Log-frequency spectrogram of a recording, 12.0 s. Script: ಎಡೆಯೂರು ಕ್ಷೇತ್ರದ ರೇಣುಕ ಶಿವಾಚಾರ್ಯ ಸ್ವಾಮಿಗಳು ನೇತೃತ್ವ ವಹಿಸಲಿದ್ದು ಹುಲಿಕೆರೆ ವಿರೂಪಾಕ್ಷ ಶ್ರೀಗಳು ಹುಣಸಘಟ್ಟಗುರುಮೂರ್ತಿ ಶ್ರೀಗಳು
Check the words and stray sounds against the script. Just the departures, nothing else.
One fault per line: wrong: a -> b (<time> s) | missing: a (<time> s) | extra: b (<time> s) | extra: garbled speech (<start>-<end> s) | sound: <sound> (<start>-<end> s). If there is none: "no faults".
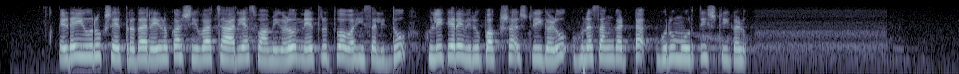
no faults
